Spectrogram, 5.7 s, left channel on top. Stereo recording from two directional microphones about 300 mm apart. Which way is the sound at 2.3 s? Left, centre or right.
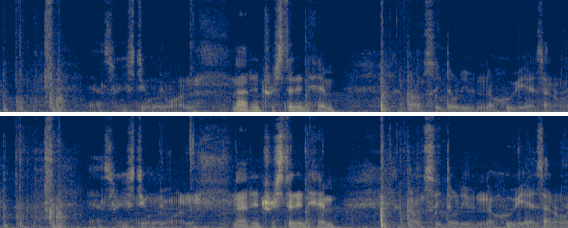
Left.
